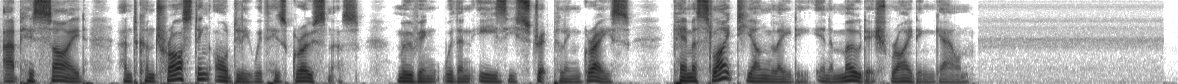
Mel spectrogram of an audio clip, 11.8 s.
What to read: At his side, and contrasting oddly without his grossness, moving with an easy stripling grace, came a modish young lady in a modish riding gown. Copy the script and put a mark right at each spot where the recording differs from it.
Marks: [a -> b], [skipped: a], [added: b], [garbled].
At his side, and contrasting oddly [without -> with] his grossness, moving with an easy stripling grace, came a [modish -> slight] young lady in a modish riding gown.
